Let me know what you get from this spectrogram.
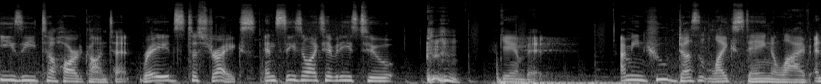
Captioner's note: cough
